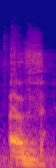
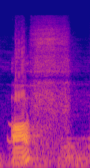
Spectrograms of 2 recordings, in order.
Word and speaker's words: of: Eu falei of, né? Mas Junior, é um O e um F só. Por que você falou com som de V, alguma coisa? É assim que pronuncia, of.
